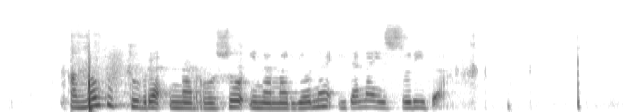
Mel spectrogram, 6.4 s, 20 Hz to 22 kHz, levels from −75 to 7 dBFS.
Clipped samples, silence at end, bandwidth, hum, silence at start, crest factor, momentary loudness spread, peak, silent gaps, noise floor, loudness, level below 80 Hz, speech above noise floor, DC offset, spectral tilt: under 0.1%; 1.6 s; 8.8 kHz; none; 0.6 s; 28 dB; 19 LU; 0 dBFS; none; -72 dBFS; -27 LUFS; -70 dBFS; 45 dB; under 0.1%; -7 dB/octave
